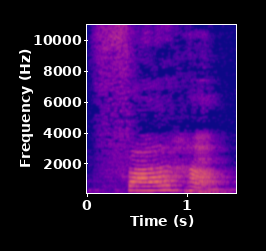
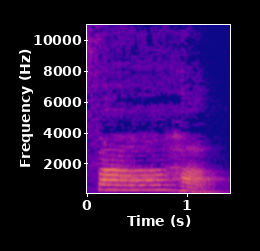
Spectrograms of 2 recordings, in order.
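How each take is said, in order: First: Farra said whole, throaty R, first syllable stressed; blended back together. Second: Farra louder, two clear syllables far-ra; two-syllable demo. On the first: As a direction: join the sounds into Farra. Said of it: "sai lá da garganta". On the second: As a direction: mouth moves twice on farra. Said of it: "movo a minha boca duas vezes". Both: Shown as a demonstration.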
